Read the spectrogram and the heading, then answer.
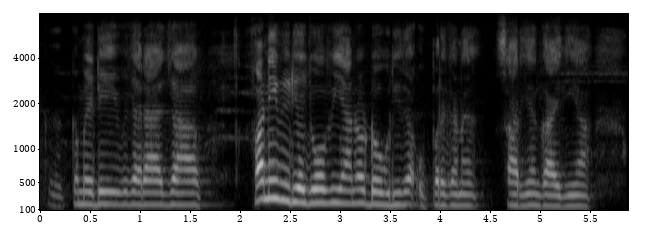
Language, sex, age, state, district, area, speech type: Dogri, male, 30-45, Jammu and Kashmir, Reasi, rural, spontaneous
